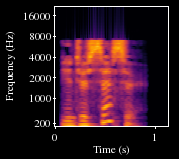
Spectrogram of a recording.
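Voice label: "intercessor", English, British English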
